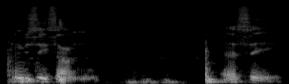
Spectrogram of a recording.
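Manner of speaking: low, soft self-talk; quiet, low aside while looking; muttering to himself. Real, not acted. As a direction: drop the voice while checking something. Looking something up mid-show.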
